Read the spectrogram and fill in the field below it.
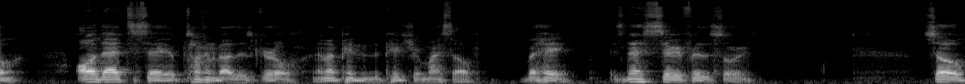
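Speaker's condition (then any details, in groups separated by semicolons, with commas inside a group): Brain injury; relearned talking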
